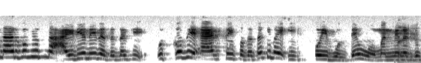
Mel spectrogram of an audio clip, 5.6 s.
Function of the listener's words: listening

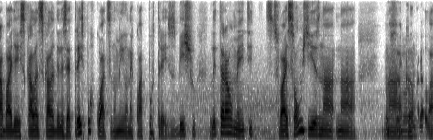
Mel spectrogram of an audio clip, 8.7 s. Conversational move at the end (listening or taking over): listening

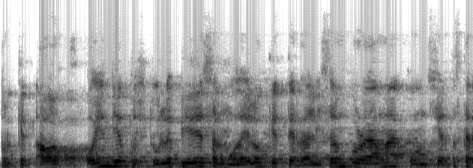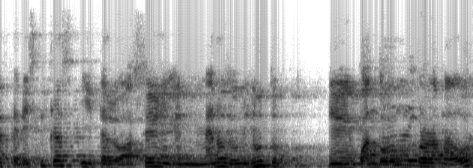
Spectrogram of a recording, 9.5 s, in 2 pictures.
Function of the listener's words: listening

